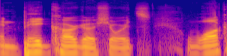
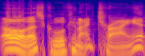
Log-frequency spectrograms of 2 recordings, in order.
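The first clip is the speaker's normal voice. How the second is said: put-on nerdy voice with a lisp; 2 semitones higher than usual. Speaker quotes a guy she offered candy to, in a nerdy lisp. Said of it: "he had like a nerd lisp".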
